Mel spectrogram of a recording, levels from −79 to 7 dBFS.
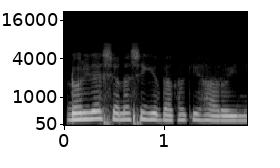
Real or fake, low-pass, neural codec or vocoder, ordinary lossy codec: real; none; none; none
